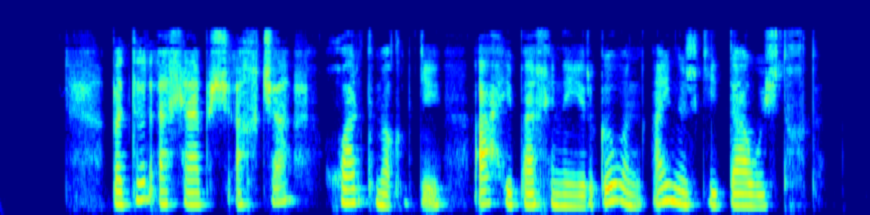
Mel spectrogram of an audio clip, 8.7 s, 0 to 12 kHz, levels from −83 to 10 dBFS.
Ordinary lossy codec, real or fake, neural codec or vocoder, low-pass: MP3, 48 kbps; real; none; 7.2 kHz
